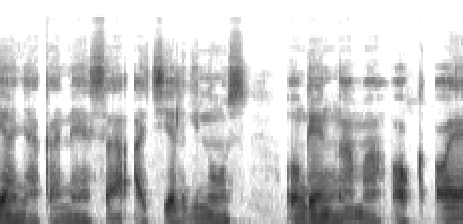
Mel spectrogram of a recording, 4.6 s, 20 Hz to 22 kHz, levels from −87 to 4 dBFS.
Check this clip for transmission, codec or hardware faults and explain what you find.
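Nothing stood out on listening to the speech in this clip.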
